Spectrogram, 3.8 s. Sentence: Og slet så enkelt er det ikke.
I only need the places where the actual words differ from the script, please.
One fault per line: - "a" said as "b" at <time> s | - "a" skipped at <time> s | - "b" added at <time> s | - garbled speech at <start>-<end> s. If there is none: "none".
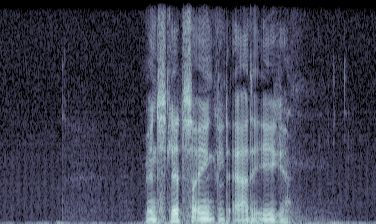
- "Og" said as "Men" at 1.4 s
